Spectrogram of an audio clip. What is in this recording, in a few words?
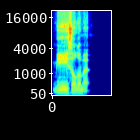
neutral short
